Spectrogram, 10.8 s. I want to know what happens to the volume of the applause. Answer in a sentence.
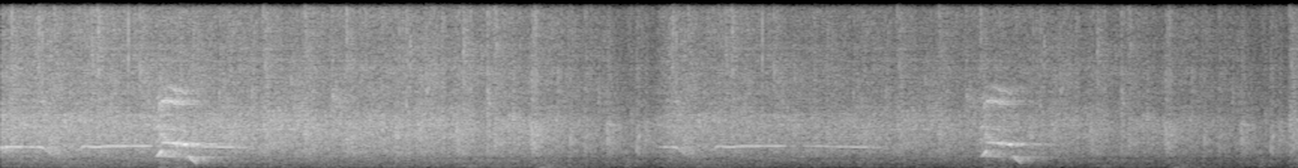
The volume of the applause goes down.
